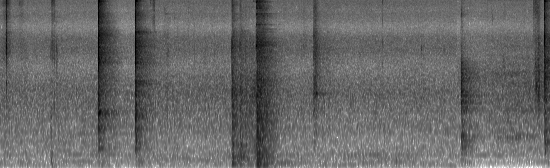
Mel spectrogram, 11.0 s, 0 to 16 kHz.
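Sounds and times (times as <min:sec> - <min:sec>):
metal knocks clattering: 0:04.6 - 0:05.8.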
